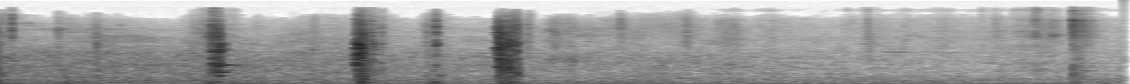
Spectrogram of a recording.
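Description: Hand tools knocking on the metal of an engine as an oil pump bolt is taken out: three sharp clanks spaced under a second apart, then only a steady low background hum.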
